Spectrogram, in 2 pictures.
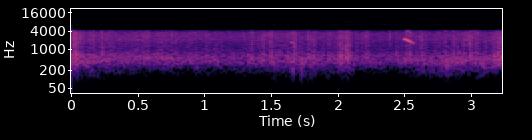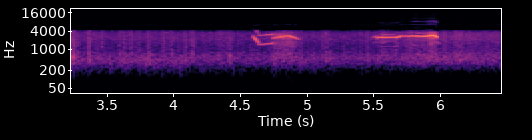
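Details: At an Estonian osprey nest on 3 August 2014 during a fish delivery, two short whistled, wavering calls come near the end after several seconds of steady background noise.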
